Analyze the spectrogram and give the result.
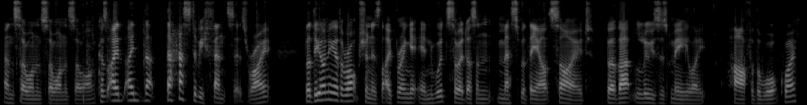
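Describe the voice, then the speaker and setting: A man's voice: mid-range voice, a little fast. A man live streaming a game, rambling and thinking aloud as he chats casually with viewers. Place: indoors at a computer, keyboard clicks behind.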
